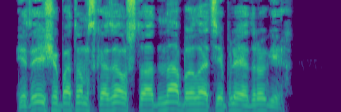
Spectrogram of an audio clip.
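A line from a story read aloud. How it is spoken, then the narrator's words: Scornful snort. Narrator (Russian): Бьорн Холм фыркнул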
